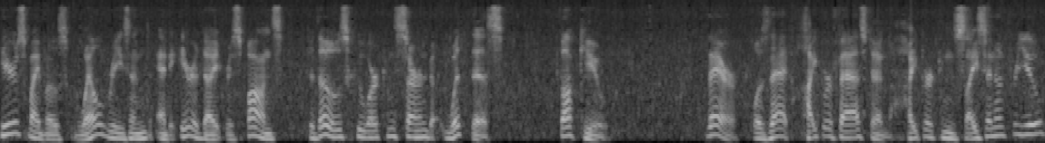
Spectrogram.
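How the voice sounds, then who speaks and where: Very slow and with very wide pitch swings, a man talks at a fairly high pitch. Noticeable background noise runs under the recording. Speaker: podcast host. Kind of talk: monologue. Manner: deliberate.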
